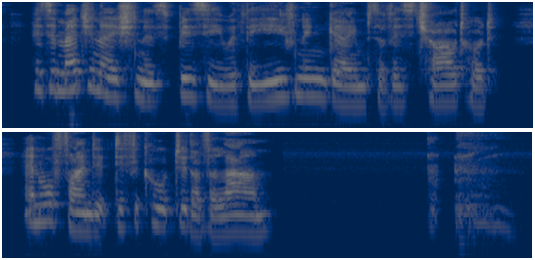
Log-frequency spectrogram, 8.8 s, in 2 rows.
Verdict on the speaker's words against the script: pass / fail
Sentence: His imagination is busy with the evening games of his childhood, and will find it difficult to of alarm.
pass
